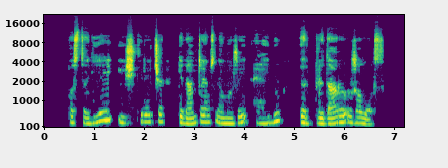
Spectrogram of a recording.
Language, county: Lithuanian, Šiauliai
